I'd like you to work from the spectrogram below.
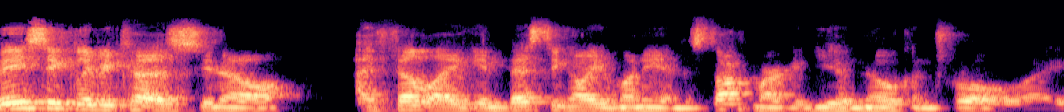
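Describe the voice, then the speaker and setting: Here a man speaks with a slight Danish accent at medium pitch. His pace is moderate and his intonation lively. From Denmark. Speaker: real estate investor. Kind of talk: podcast interview.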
